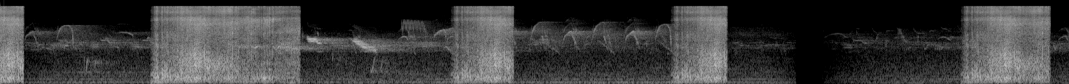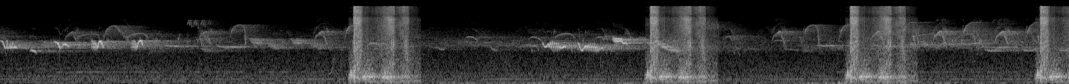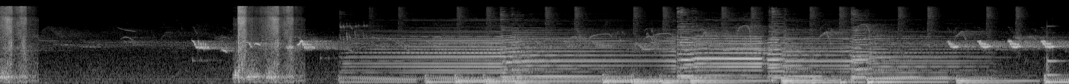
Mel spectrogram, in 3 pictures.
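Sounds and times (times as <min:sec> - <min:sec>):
trowel scraping damp sand: 0:00.0 - 0:00.3, 0:01.5 - 0:03.0, 0:04.5 - 0:05.2, 0:06.7 - 0:07.3, 0:09.6 - 0:10.5, 0:14.2 - 0:14.9, 0:17.2 - 0:17.9, 0:19.2 - 0:20.0, 0:21.0 - 0:21.8, 0:23.7 - 0:24.5
birds chirping: 0:00.0 - 0:32.0.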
